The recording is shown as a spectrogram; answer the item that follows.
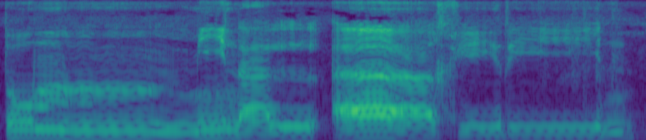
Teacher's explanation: Tum minal, minya pendek ya, tumnya yang kita panjangkan sebentar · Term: idgham bi gunnah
